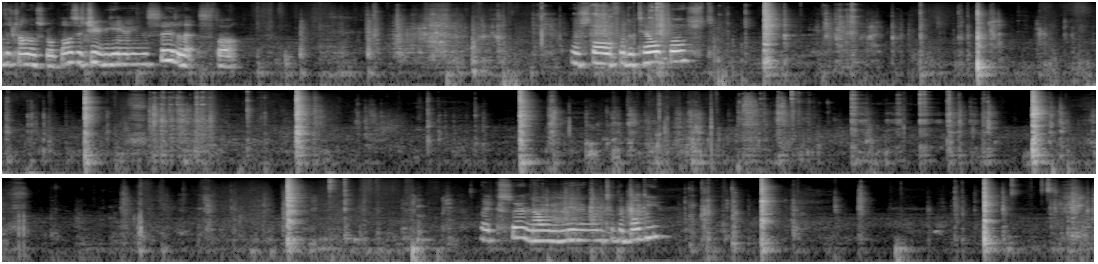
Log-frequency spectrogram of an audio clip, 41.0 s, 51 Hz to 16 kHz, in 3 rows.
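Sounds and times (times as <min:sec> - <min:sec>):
plastic pieces rattling and scraping: 0:04.5 - 0:13.4, 0:15.5 - 0:19.7, 0:20.5 - 0:27.0, 0:32.8 - 0:37.3, 0:39.0 - 0:41.0
plastic pieces clicking together: 0:19.0 - 0:27.0.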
